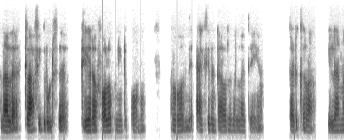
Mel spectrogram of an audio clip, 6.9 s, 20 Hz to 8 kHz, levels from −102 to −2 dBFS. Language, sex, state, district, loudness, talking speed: Tamil, male, Karnataka, Chamarajanagar, -30 LUFS, 105 wpm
